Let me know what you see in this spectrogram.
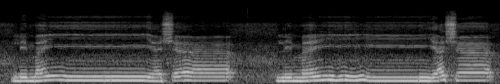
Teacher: সময় দিতে হবে একটু, 1 সেকেন্ড, এবং গুণনাও করতে হবে।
